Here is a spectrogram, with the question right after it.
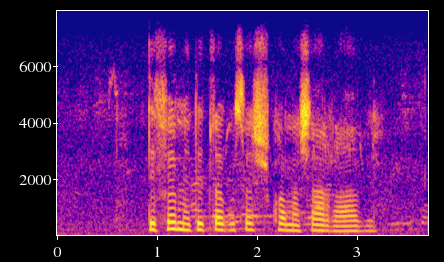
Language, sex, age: Tsonga, female, 25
